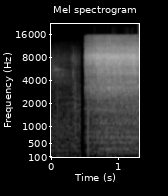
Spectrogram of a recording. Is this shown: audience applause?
no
